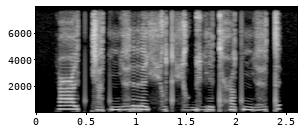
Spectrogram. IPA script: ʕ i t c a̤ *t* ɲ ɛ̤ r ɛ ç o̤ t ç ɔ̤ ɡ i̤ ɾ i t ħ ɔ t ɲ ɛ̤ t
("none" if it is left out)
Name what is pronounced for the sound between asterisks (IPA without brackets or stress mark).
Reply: t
